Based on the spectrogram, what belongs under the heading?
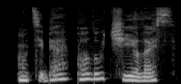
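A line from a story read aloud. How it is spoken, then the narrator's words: Hoarse sleepy mumble. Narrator (Russian): пробормотал он, охрипшим ото сна голосом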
